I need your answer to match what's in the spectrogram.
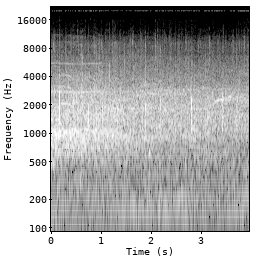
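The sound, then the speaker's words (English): A crowd applauds steadily for about four seconds in another cheer for a group of women, a dense wash of clapping with a few sharper claps standing out at a loose, regular beat. No voices stand out above it. “So these powerful women, give them another cheer.”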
